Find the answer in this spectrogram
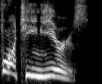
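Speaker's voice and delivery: mock angry voice. Retelling a man's reply after being asked to repeat himself, retelling an angry reply. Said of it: "he gets really angry".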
